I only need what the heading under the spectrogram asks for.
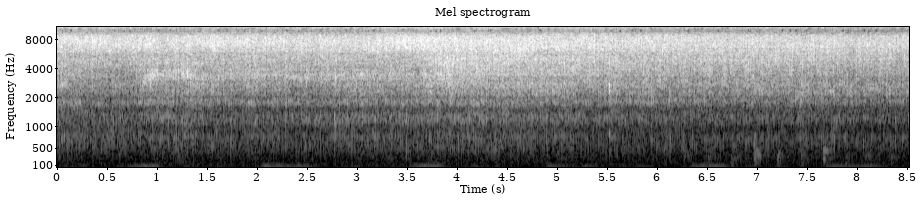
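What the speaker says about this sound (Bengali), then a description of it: "সর্ষের তেলে এই কাতলা মাছগুলো এক এক করে ভালো করে এপিট ওপিট করে ভাজতে হবে" Pieces of catla fish frying in hot mustard oil, a loud, steady, close sizzle that continues without a break, with faint low thumps underneath and no voices.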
